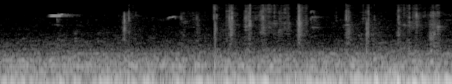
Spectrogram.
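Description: Black squirrel cracking and chewing seeds: a run of quick, sharp clicks through the second half, over a low rumble. A small bird gives a short high chirp about a second in and another a little after two seconds.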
